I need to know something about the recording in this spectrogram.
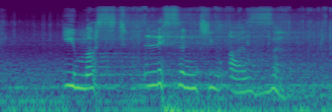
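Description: A young woman speaks urgently and close by.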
